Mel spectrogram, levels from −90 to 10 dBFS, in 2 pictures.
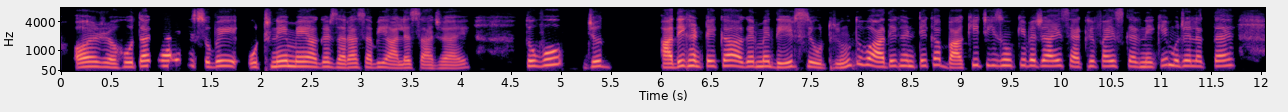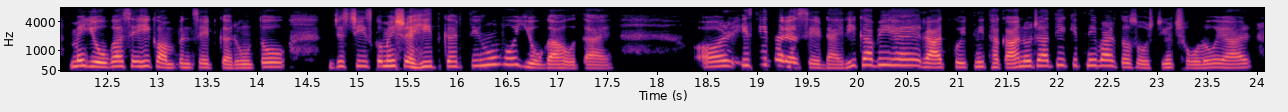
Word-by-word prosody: और 215 +1 +4 0.2
होता 210 +4 +4
क्या 250 0 +3
है 270 - -1
कि 255 - -11
सुबह 240 +2 +2 0.2
उठने 225 +4 +3
में 230 -1 +4
अगर 215 0 +1
ज़रा-सा 190 0 -1
भी 200 +2 -4
आलस 165 +1 -4
आ 150 -1 -2
जाए 150 +3 -5 0.6
तो 250 0 +4
वो 290 +6 +3 0.2
जो 235 +2 +3 0.6
आधे 185 +7 +7
घंटे 245 -1 +3
का 255 +1 +4
अगर 230 +1 0
मैं 235 0 +1
देर 200 +3 +1
से 220 0 -2
उठ 175 -4 -2
रही 175 - -5
हूँ 245 - -1
तो 335 - -6
वो 300 - +3
आधे 240 +2 +4
घंटे 255 0 -2
का 300 0 0
बाकी 175 +12 +2
चीज़ों 275 -1 -1
की 275 - -4
बजाय 255 -1 +3
सैक्रिफ़ाइज़ 240 +1 -2
करने 215 -2 -2
के 275 +7 -7
मुझे 255 -3 +1
लगता 245 +1 -2
है, 275 +3 -1 0.4
मैं 250 +2 +5
योगा 230 -1 +4
से 235 0 -3
ही 240 +2 +1
कम्पेन्सेट 180 -1 -2
करूँ। 165 0 -3
तो 205 0 -1 0.5
जिस 235 -1 -5
चीज़ 240 -4 -2
को 240 - +3
मैं 250 +1 +5
शहीद 225 -2 +5
करती 235 +2 -4
हूँ 300 +4 0
वो 310 0 -1
योगा 175 - -1
होता 155 -1 -4
है। 145 0 -8 0.9
और 235 +3 +1
इसी 285 +5 -6
तरह 250 -6 +2
से 175 -3 -6
डायरी 165 - -6
का 295 -1 +3
भी 300 +1 -1
है, 280 -2 0
रात 190 -4 +3
को 200 - -1
इतनी 215 +3 -5
थकान 185 +4 +1
हो 245 - +3
जाती 260 +1 0
है 285 - -5
कितनी 275 0 -5
बार 265 -1 +2
तो 195 -1 -3
सोचती 170 -1 -8
हूँ 180 - -2
छोड़ो 160 +3 -5
यार, 180 0 -3
230 Hz, 205 wpm, -20 LUFS, 185-255 Hz, 0.9 s, आधे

